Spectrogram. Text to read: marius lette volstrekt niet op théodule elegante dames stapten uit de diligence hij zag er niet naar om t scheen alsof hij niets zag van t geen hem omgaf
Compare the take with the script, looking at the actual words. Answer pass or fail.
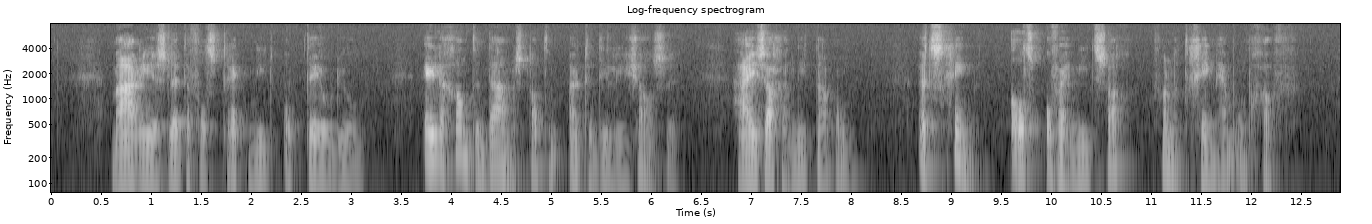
pass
